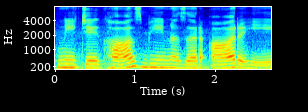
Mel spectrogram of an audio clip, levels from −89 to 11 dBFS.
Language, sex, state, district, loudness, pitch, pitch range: Hindi, female, Haryana, Charkhi Dadri, -17 LUFS, 165 Hz, 155-175 Hz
